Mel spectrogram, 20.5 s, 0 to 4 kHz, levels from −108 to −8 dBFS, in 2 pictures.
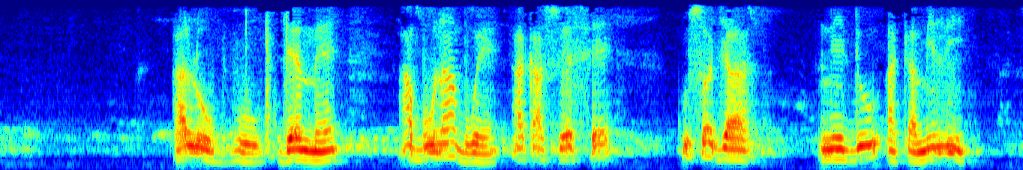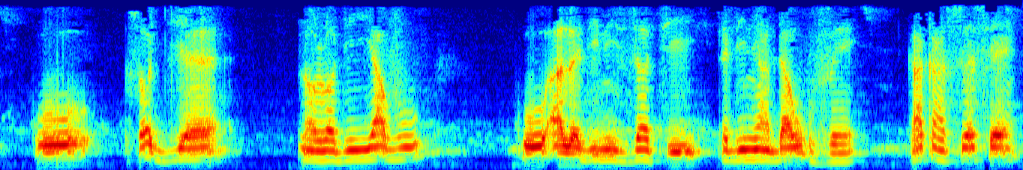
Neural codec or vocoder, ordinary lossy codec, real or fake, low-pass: none; MP3, 24 kbps; real; 3.6 kHz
